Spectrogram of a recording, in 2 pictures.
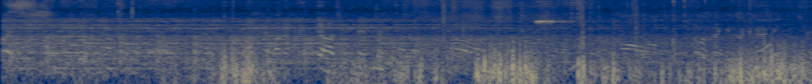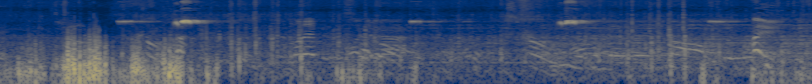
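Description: Several men talk and call out outdoors.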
